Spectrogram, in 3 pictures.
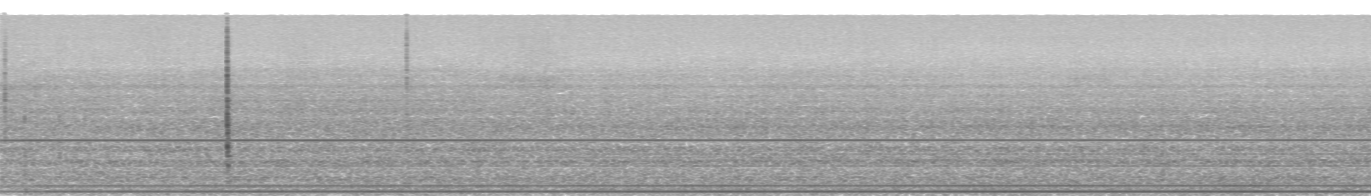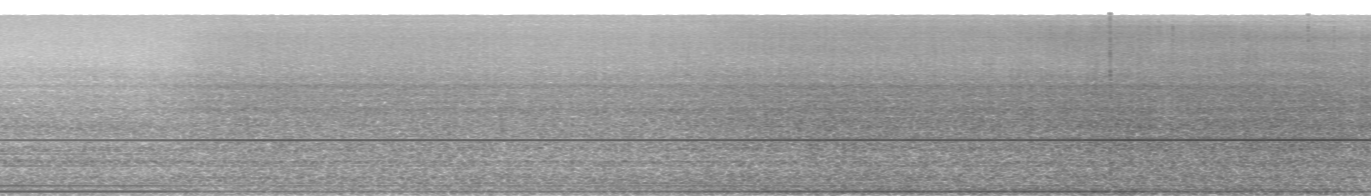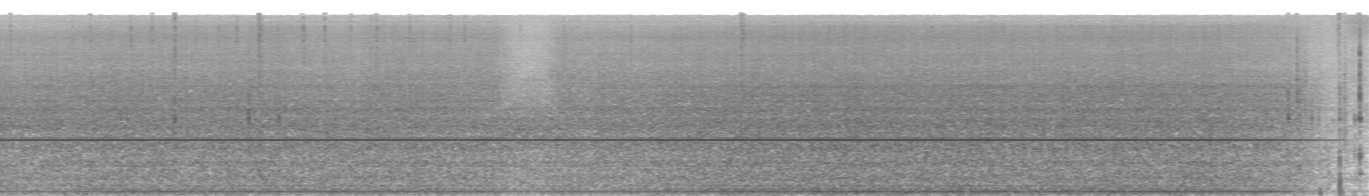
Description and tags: Sounds of a space heater running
